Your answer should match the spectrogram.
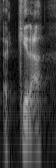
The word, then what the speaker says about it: Akira: How Japanese pronounce R is kind of more like a DT kind of thing, so it's Akira.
